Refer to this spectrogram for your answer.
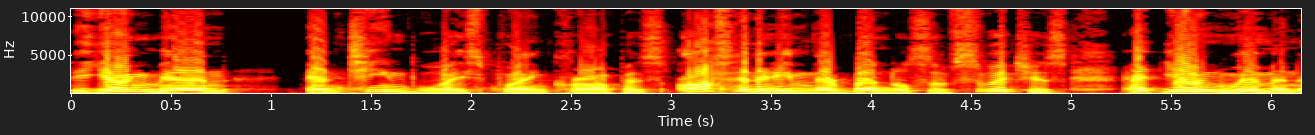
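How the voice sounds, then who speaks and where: A woman talks at a fairly slow pace with fairly high pitch and ordinary pitch variation. She has a plain, everyday voice. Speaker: folklore channel host. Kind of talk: folklore narration to camera.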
